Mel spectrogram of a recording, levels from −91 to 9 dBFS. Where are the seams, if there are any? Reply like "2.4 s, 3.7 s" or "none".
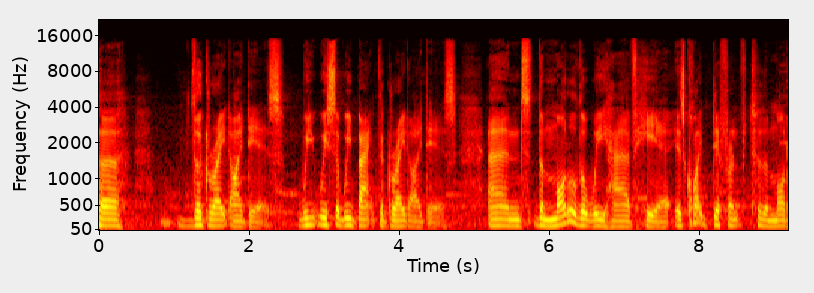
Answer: none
